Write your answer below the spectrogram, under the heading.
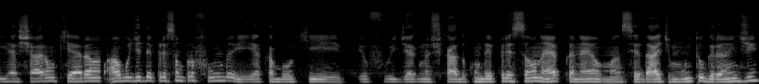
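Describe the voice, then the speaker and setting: A man with a normal speaking voice talks at a moderate pace and medium pitch. His pitch varies in an ordinary way, and the sound is dry and close with no echo. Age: 20s. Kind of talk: personal talk to camera about mental health.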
